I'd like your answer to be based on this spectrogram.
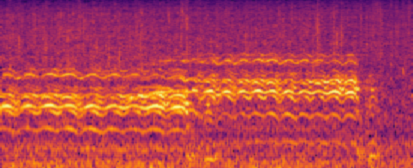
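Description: Horses in the Vintage Story video game whinny with a high, wavering neigh lasting a couple of seconds, clear and fairly close over a soft background.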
